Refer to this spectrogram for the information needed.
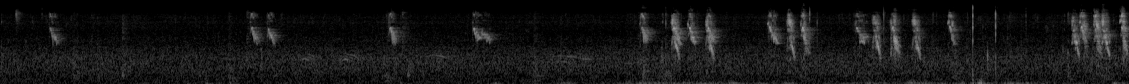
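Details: Visiting sparrow on 8 August giving high, sharp single chirps spaced a couple of seconds apart, then quickening into rapid clusters of bright chirps toward the end.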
